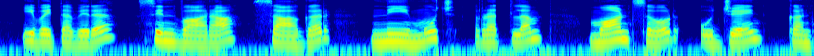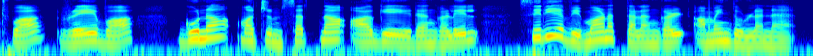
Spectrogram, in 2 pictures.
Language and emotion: Tamil, neutral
